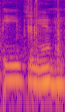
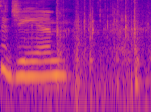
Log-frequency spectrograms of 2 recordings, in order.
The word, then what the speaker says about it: Aegean: nice the aegean blue i know how to say it i just want to read it as i always say adrian i know it's a jan i do i get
